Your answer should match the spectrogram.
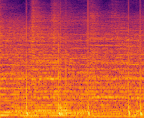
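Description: Fireworks shells bursting: about four sharp bangs over loud music with sustained notes.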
